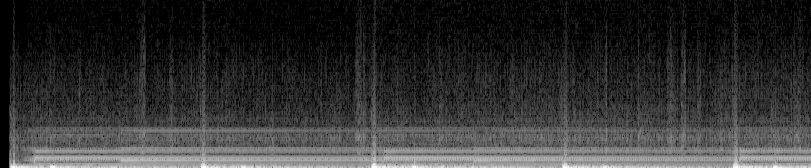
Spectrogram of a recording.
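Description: An intro soundtrack of deep, heartbeat-like double thumps, one pair roughly every second and a half, over a steady sustained chord drone.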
